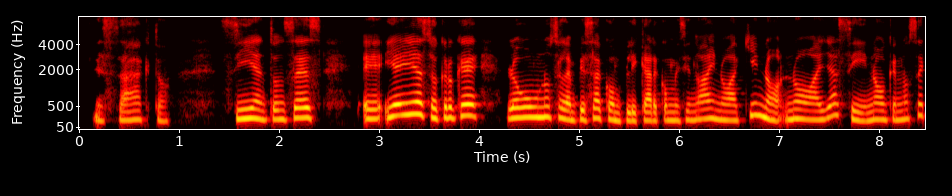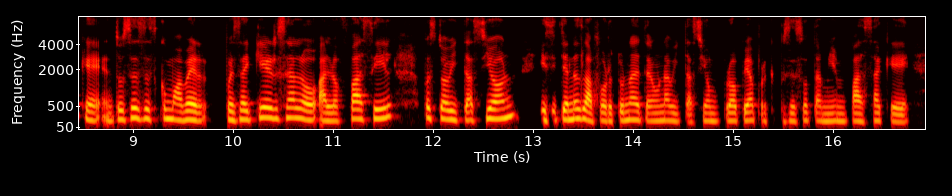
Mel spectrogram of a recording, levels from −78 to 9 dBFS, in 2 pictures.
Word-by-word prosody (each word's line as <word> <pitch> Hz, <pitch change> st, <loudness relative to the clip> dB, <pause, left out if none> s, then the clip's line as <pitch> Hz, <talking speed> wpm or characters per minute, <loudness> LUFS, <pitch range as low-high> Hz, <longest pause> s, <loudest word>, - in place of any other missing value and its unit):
Exacto. 180 Hz, -1 st, -6 dB, 0.4 s
Sí, 210 Hz, +2 st, +2 dB
entonces, 210 Hz, +3 st, +1 dB, 0.4 s
eh, 205 Hz, +2 st, +1 dB
y 240 Hz, -, +3 dB
hay 290 Hz, +2 st, +6 dB
eso, 275 Hz, -8 st, +5 dB
creo 235 Hz, 0 st, +3 dB
que 275 Hz, +2 st, +5 dB, 0.3 s
luego 230 Hz, +2 st, +4 dB
uno 240 Hz, 0 st, +4 dB
se 230 Hz, -1 st, -4 dB
la 200 Hz, -, +4 dB
empieza 195 Hz, +4 st, 0 dB
a -, -, -2 dB
complicar, 170 Hz, -3 st, -1 dB
como 175 Hz, 0 st, -3 dB
diciendo, 185 Hz, +3 st, -4 dB
ay, 215 Hz, 0 st, +1 dB
no, 185 Hz, -2 st, -1 dB
aquí 180 Hz, +12 st, -2 dB
no, 200 Hz, -10 st, +2 dB
no, 200 Hz, 0 st, 0 dB
allá 230 Hz, +9 st, -1 dB
sí, 190 Hz, -11 st, -3 dB
no, 190 Hz, +1 st, -1 dB
que 185 Hz, -, -5 dB
no 195 Hz, +2 st, -3 dB
sé 275 Hz, +6 st, -5 dB
qué. 185 Hz, -9 st, -1 dB
Entonces, 200 Hz, +5 st, -1 dB
es 210 Hz, -1 st, -1 dB
como, 210 Hz, -3 st, 0 dB
a 180 Hz, -, 0 dB
ver, 185 Hz, -3 st, +3 dB
pues, 185 Hz, 0 st, -1 dB
hay 190 Hz, -1 st, +1 dB
que 235 Hz, -, -1 dB
irse 230 Hz, -1 st, +2 dB
a -, -, +2 dB
lo 190 Hz, -4 st, +2 dB
a 165 Hz, -, +3 dB
lo 165 Hz, 0 st, 0 dB
fácil, 210 Hz, +7 st, +1 dB, 0.3 s
pues, 225 Hz, -2 st, -3 dB
tu 210 Hz, -, +1 dB
habitación 205 Hz, -, 0 dB, 0.2 s
y 190 Hz, -, -1 dB
si 185 Hz, -, -8 dB
tienes 200 Hz, +3 st, +2 dB
la 180 Hz, -, +5 dB
fortuna 170 Hz, +3 st, -2 dB
de 180 Hz, -, 0 dB
tener 165 Hz, -2 st, -4 dB
una 170 Hz, +1 st, -3 dB
habitación 165 Hz, 0 st, -6 dB
propia, 170 Hz, +1 st, -1 dB
porque, 165 Hz, -1 st, -14 dB
pues, 165 Hz, +1 st, -11 dB
eso 170 Hz, +2 st, -5 dB
también 160 Hz, -1 st, -5 dB
pasa 165 Hz, +1 st, -2 dB
que, 150 Hz, -3 st, -4 dB
190 Hz, 225 wpm, -23 LUFS, 175-215 Hz, 0.4 s, hay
